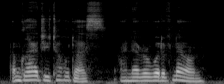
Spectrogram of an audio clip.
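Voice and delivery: plain reading voice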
